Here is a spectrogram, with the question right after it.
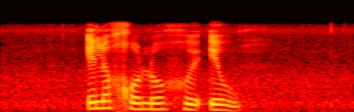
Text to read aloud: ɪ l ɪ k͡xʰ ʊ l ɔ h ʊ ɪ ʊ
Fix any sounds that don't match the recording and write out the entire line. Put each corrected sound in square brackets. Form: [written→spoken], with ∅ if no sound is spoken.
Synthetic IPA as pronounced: ɪ l ɪ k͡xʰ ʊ l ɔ h ʊ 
